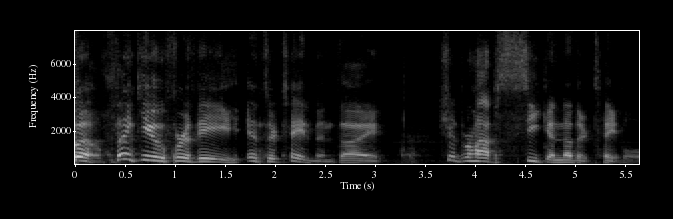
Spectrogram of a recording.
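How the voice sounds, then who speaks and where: A man's high-pitched, put-on character voice. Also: fairly slow pace. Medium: actual play. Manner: measured, detached.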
